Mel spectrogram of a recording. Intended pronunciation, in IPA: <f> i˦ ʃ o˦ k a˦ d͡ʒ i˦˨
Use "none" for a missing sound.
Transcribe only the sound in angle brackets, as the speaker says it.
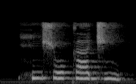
h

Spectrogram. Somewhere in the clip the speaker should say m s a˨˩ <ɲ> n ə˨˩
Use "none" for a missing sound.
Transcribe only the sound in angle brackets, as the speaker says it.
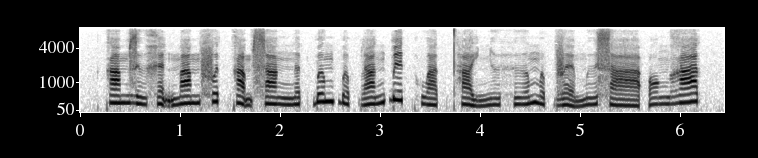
ŋ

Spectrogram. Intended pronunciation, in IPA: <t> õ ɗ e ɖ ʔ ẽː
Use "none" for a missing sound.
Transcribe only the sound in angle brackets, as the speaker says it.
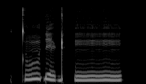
t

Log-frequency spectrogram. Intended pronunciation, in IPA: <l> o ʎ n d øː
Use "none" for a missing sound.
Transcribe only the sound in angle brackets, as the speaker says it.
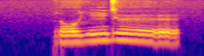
ɾ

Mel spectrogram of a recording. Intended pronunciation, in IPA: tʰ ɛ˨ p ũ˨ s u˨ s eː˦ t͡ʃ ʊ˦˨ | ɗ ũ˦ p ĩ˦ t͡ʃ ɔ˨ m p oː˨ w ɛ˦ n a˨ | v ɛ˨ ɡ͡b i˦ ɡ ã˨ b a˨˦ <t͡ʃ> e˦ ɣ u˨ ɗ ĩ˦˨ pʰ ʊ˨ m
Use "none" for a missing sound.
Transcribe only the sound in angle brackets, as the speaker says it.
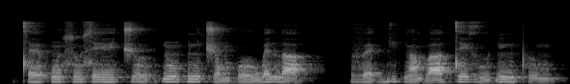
t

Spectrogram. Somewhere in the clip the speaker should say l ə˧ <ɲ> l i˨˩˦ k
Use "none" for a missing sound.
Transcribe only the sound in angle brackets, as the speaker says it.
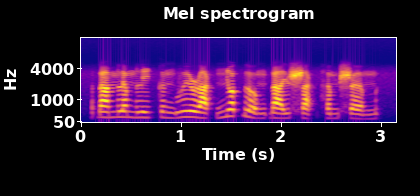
m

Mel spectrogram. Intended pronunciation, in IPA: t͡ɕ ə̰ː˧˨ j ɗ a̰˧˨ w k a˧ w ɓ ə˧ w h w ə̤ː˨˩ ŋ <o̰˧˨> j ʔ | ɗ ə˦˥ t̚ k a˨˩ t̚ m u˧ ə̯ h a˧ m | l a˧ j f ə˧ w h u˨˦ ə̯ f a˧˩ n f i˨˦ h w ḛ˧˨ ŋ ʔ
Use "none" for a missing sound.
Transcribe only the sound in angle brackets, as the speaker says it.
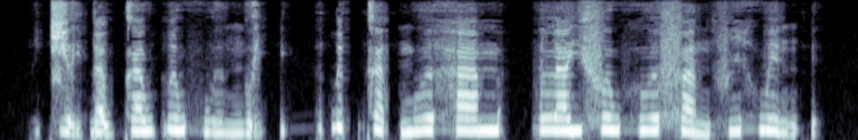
o̰˧˨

